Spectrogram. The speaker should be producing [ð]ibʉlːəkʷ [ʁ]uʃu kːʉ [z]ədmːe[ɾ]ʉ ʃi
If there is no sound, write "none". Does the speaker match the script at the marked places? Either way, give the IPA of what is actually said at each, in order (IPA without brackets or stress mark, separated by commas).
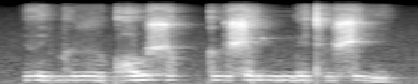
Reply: ð, ʁ, ʃ, tʰ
